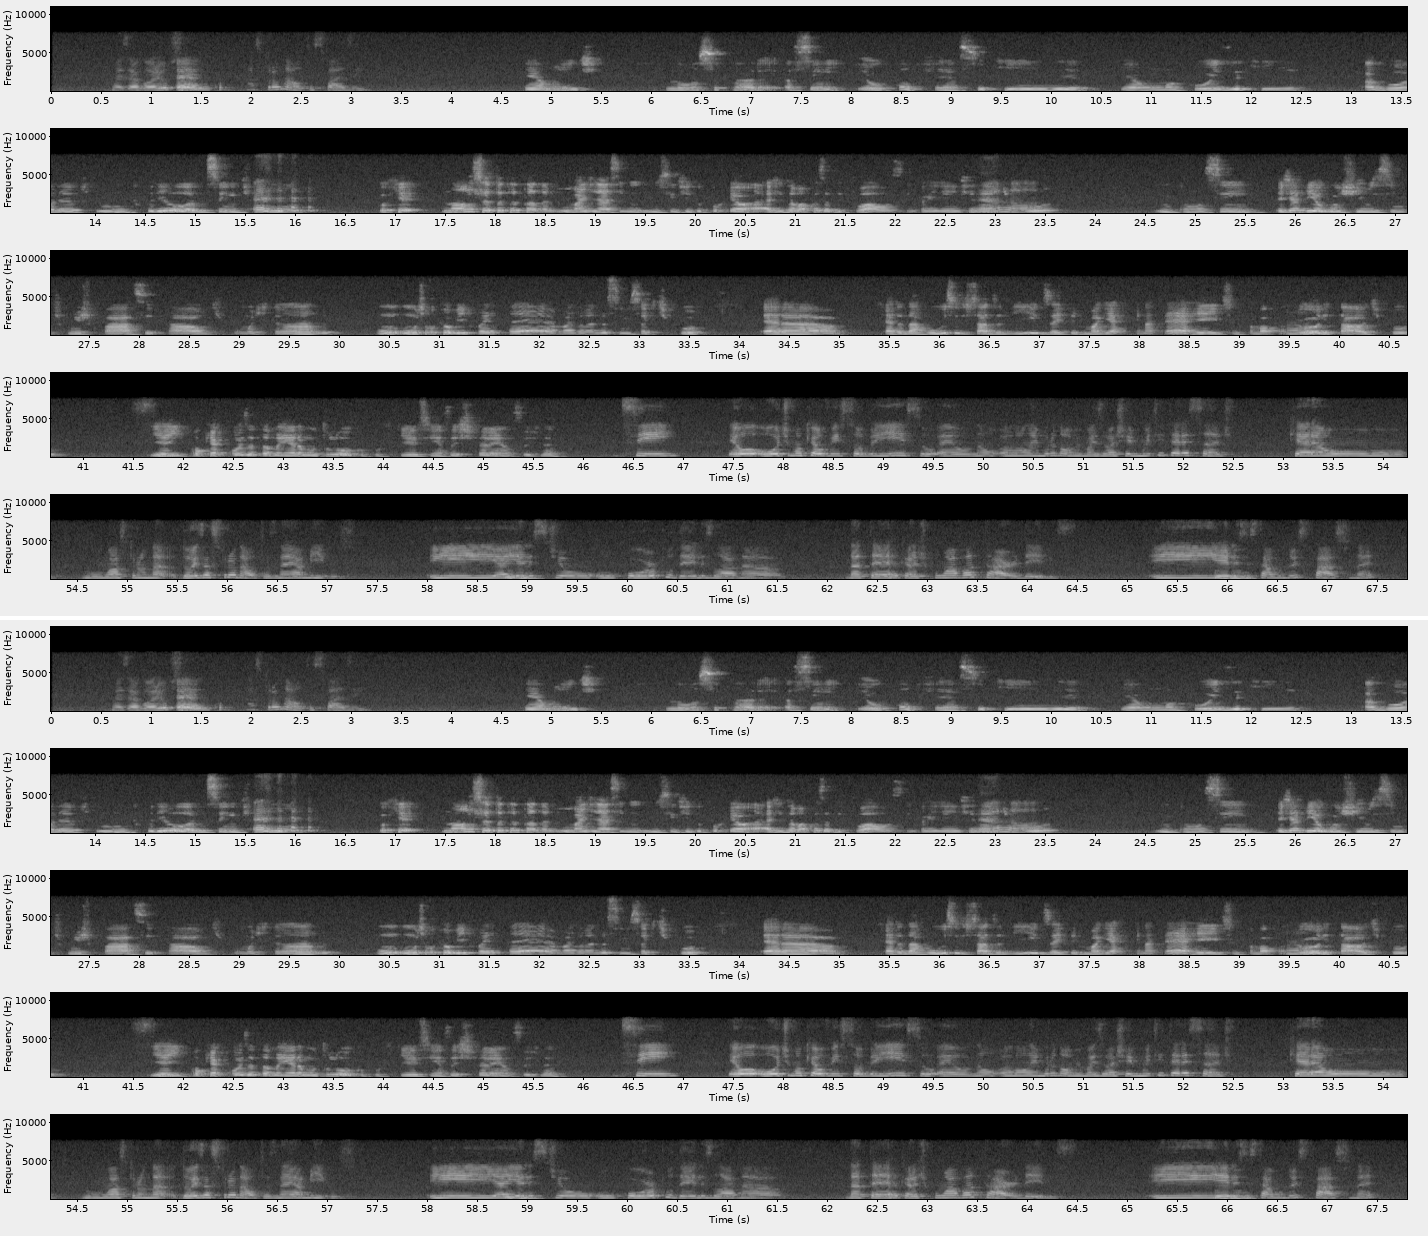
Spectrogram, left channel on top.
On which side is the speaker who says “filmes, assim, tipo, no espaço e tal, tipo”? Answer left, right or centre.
Left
